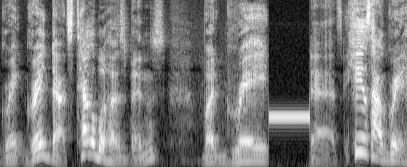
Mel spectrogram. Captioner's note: beep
